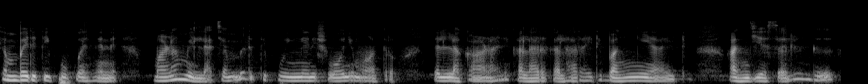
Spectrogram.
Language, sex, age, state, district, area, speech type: Malayalam, female, 60+, Kerala, Kasaragod, rural, spontaneous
